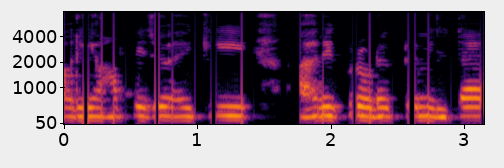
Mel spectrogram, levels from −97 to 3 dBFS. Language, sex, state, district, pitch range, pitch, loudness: Hindi, female, Bihar, Gopalganj, 230-245 Hz, 240 Hz, -28 LUFS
